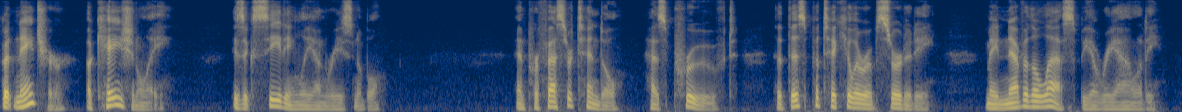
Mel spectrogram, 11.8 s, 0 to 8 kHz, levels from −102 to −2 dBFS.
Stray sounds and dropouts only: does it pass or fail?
pass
